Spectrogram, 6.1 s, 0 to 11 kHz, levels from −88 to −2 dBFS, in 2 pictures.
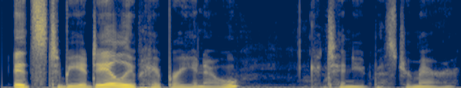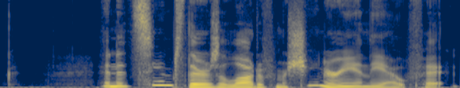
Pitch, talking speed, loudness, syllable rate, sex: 190 Hz, 215 wpm, -20 LUFS, 6.5 syllables/s, female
